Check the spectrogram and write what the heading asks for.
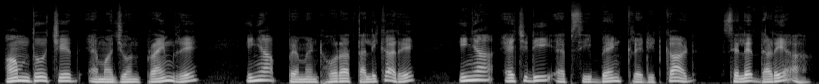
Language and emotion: Santali, neutral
